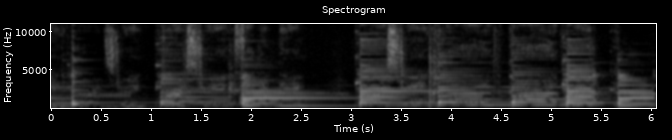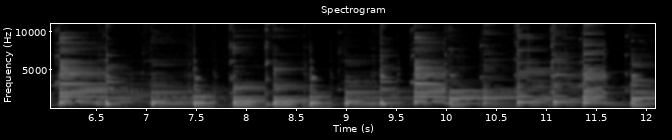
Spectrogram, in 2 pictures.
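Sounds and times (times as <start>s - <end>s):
banjo notes plucked slowly: 0.0s - 12.0s.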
